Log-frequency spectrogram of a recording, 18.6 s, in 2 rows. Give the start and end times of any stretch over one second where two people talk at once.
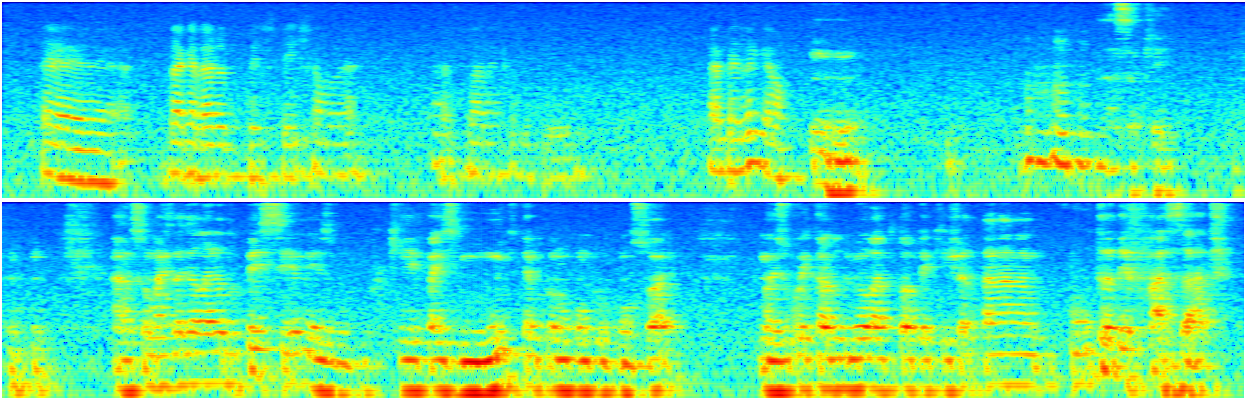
none

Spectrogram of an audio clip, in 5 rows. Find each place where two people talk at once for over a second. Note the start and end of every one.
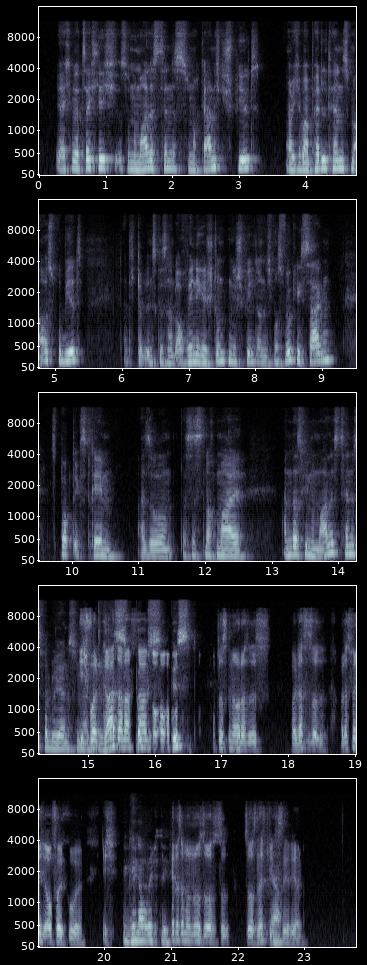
14.9-16.4

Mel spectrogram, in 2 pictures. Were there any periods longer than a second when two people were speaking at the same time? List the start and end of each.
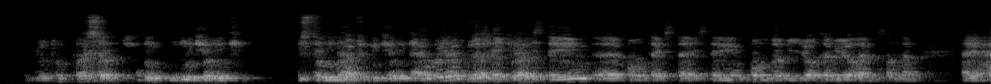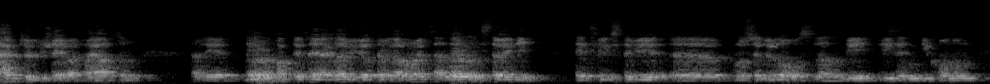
4.1-5.4

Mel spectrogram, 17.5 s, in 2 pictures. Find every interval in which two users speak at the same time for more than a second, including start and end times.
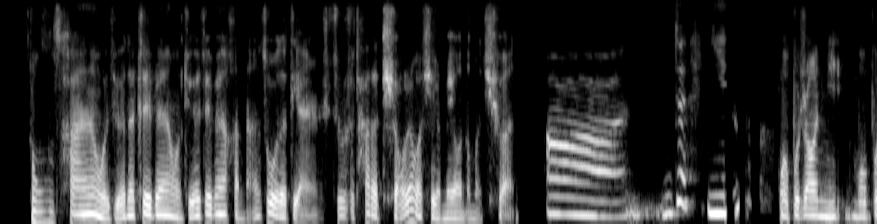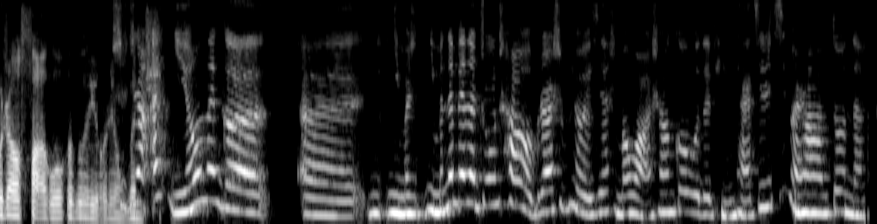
none

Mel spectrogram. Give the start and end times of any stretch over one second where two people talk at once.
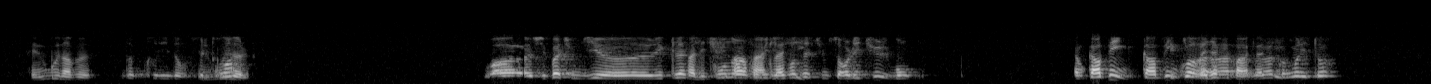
6.9-8.1, 11.6-12.9

